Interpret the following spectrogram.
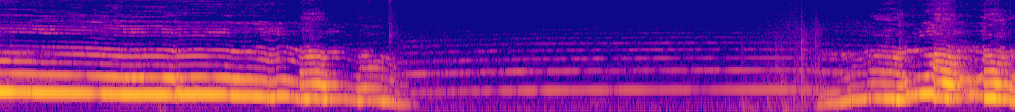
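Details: Leia, a pet dog, howls along with a tornado siren test: a loud, drawn-out harmonic howl sliding downward over four seconds and breaking into wavering notes. The steady siren tone then carries on alone before the dog's quavering howl rises again.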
